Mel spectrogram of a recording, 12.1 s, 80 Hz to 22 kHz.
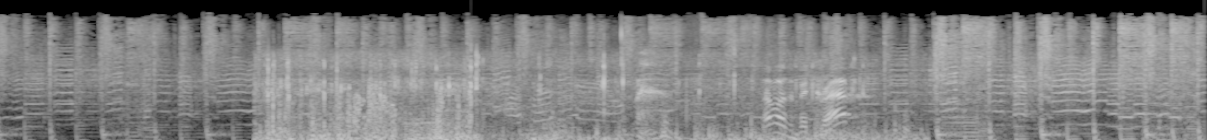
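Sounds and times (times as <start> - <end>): background music: 0.0 - 12.0
voices: 2.6 - 8.8
loud rushing noise: 2.6 - 9.4.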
